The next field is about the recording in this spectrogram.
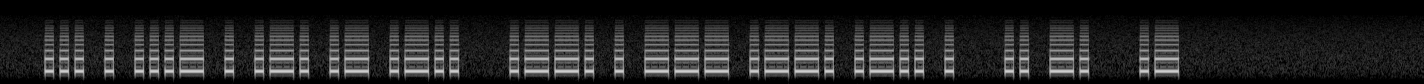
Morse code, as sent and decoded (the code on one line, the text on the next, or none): ... . ...- . .-. .- .-.. / .--. . --- .--. .-.. . / .. -. / .-
SEVERAL PEOPLE IN A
